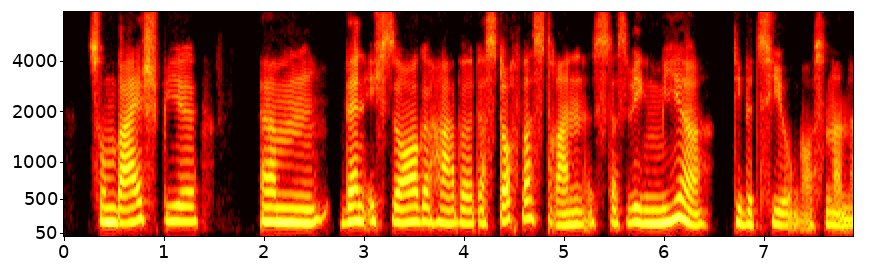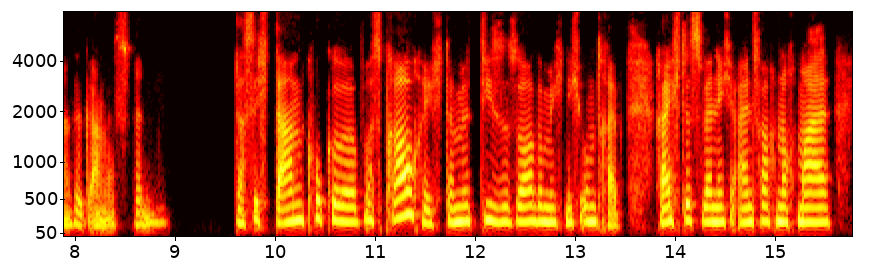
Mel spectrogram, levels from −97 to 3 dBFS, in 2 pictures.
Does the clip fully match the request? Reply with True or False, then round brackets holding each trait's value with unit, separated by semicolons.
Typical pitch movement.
False (1.9 semitones)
